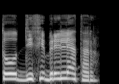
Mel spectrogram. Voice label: defibrillator, russian; Producer

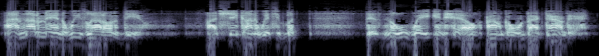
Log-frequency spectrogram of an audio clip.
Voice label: conversation; Left 4 Dead 2

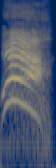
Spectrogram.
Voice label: man victory; Mount&Blade Warband

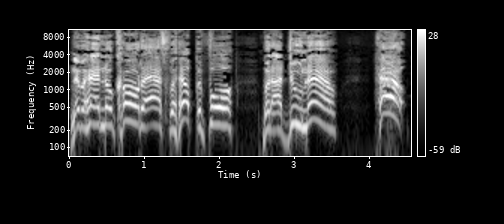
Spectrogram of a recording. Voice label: call for rescue, voice; Left 4 Dead 2; coach

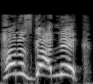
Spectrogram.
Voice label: hunter pounced, survivor voice; Left 4 Dead 2; producer

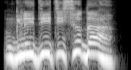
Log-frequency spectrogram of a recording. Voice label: look here, russian; Producer

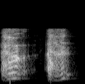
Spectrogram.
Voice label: choke dying

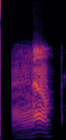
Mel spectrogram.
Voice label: radio bot reponse negative, Counter-Strike swat

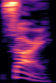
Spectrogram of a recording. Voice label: "sorry", male; npc; Garry's Mod; hl2

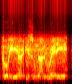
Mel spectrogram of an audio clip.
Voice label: radio lock n load, balkan; Counter-Strike Global Offensive

